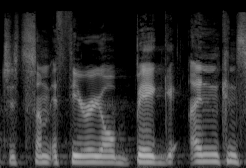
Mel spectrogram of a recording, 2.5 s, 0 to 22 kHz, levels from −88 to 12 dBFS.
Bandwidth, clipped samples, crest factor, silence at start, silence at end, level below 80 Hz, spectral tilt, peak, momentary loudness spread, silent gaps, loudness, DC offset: 17 kHz; under 0.1%; 20 dB; 0.05 s; 0 s; -74 dBFS; -4.5 dB/octave; -8 dBFS; 8 LU; none; -27 LUFS; under 0.1%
